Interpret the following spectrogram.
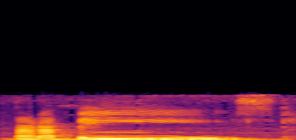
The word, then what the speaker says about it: Parabéns: Parabéns! Você vai perceber que o bens, você põe bastante força aqui, ó, na região da garganta para pronunciar o bens.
